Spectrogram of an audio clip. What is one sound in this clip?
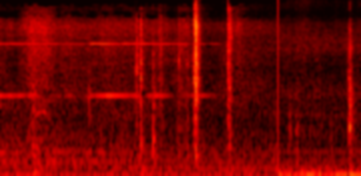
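A seatbelt buckle clicks.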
